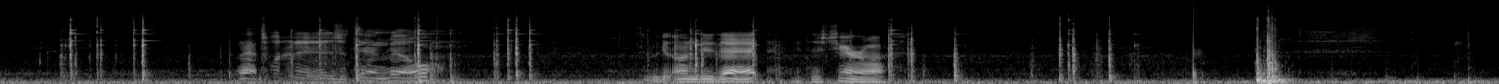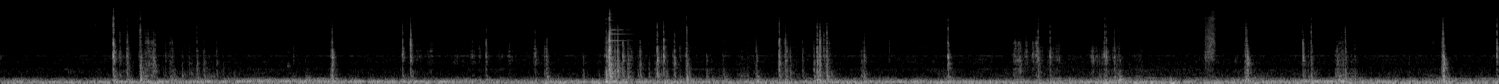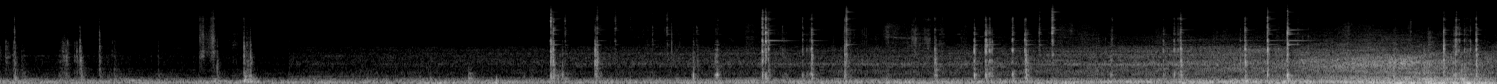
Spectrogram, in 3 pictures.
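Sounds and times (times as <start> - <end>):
steady low rumble: 0.0 - 44.9
wrench metal clinks: 35.5 - 43.2.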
